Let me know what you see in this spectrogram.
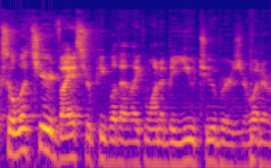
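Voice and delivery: ordinary delivery

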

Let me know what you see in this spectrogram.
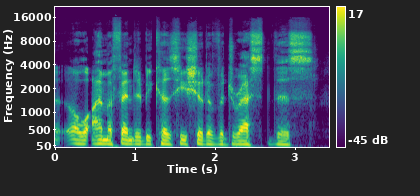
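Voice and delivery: normal talking voice

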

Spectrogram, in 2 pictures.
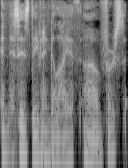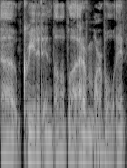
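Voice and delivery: put-on very quiet, hushed narration voice. A student mimics the two presenters of a museum video, imitating a very quiet voice. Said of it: "and this is in a very quiet voice".

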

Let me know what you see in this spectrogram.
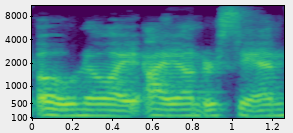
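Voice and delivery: plain

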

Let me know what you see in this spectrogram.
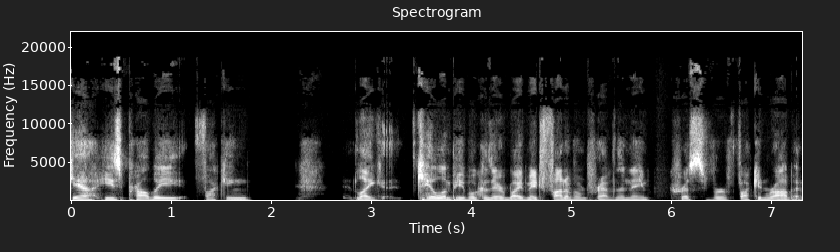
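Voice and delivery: plain

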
